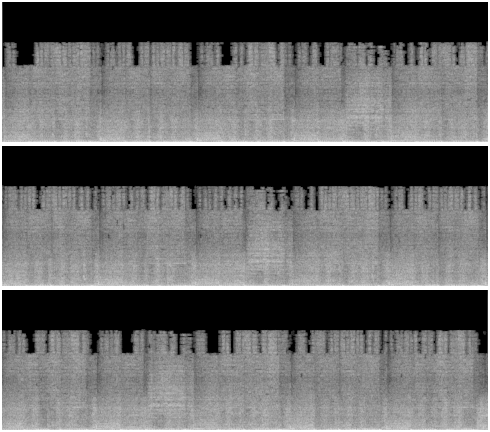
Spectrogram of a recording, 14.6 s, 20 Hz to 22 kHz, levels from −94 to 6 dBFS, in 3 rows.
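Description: Gain pumping runs through the whole clip. The gain swings by around 5 dB as loud sounds arrive, which flattens the difference between loud and soft passages. The likely cause is input gain set far too high with a fast limiter clamping down on peaks.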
